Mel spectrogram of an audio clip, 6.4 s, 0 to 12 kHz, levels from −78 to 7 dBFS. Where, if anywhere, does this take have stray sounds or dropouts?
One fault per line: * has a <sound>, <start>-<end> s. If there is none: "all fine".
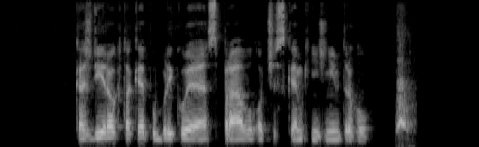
* has a bark, 5.3-5.6 s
